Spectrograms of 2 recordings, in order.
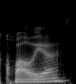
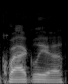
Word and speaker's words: Quaglia: to your rep well I say it with a silent G that that's how it would be pronounced in Italian is qualia so just kind of rolls you know I grew up saying quaglia but then changed it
